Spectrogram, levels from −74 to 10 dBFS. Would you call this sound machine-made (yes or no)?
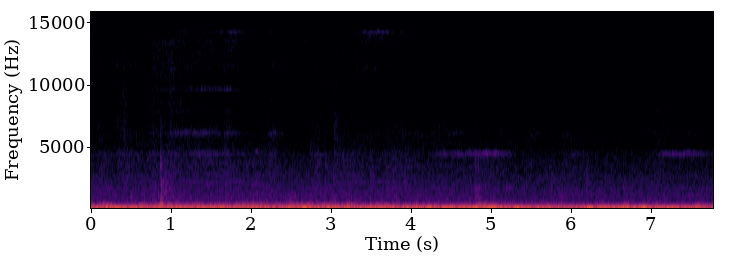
no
